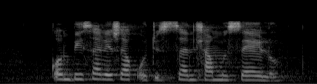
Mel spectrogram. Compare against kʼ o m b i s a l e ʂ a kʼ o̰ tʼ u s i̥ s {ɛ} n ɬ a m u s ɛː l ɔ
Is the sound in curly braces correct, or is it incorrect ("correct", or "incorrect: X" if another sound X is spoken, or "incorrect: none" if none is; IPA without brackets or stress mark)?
incorrect: a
